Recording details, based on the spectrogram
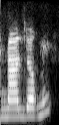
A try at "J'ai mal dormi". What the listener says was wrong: Nice accent. Go again.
